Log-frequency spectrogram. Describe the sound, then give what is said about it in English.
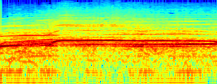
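An audience cheers and whoops on request while being filmed on a phone, a steady, loud roar of voices that holds for a couple of seconds, with a high sustained cry rising in pitch just after the start. “I want you all to wave and cheer and make it look as raucous as possible.”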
